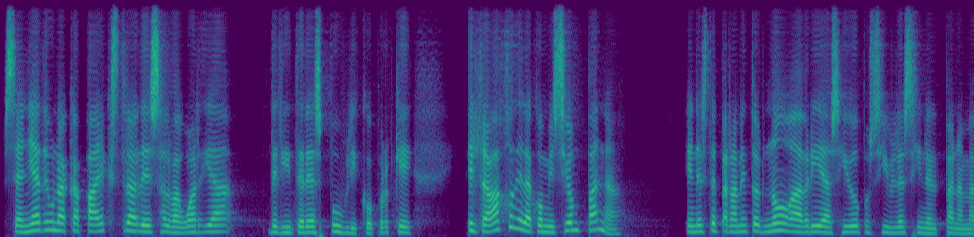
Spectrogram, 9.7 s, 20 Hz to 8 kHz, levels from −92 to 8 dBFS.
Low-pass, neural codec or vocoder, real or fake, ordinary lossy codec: none; codec, 16 kHz, 0.7 kbps, FocalCodec; fake; none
